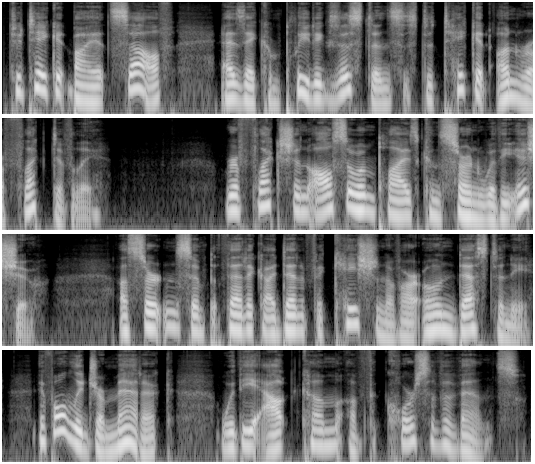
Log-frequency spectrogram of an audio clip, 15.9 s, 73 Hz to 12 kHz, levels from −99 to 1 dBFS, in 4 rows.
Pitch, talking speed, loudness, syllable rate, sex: 150 Hz, 145 wpm, -18 LUFS, 5.8 syllables/s, male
